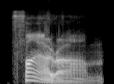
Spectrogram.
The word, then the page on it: firearm: British English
